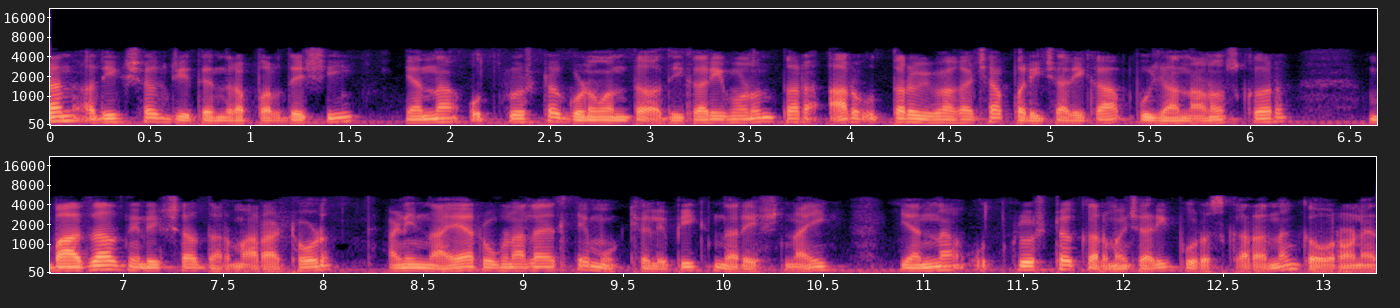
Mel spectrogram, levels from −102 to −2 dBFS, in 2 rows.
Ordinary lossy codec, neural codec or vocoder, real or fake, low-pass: none; autoencoder, 48 kHz, 128 numbers a frame, DAC-VAE, trained on Japanese speech; fake; 5.4 kHz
